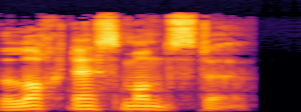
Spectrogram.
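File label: "loch ness monster", English, British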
